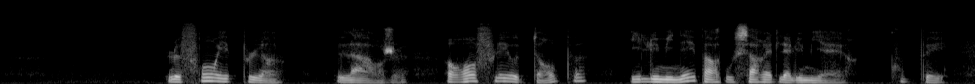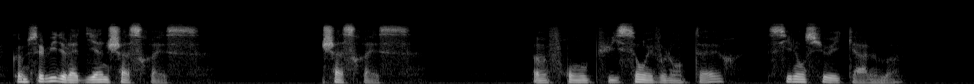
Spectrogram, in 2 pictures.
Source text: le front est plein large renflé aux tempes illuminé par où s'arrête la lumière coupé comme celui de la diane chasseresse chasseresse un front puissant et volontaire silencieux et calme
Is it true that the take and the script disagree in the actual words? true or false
false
